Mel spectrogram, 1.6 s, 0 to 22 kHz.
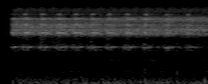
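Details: An evening cicada (higurashi) sings a steady, shimmering high-pitched trill with no break, recorded 5 August 2014 near Dōso Gorge, Ihara, Okayama Prefecture, Japan.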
